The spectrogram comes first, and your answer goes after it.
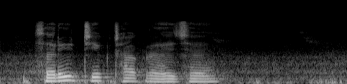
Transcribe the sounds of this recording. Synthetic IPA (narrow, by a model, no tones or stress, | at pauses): səɾiɾʈʰiːkʈʰaːkɾəɦɛt͡ʃʰɛ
